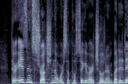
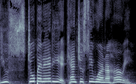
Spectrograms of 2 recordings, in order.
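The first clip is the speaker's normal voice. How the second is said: harsh scolding mother; 5 semitones higher than usual. Retold or imitated. Mother in an airport berating her small son, harsh scold. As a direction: belittle the child. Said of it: "the lady turns to him and says".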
